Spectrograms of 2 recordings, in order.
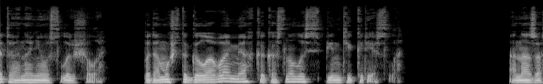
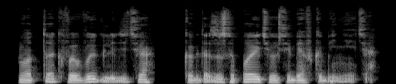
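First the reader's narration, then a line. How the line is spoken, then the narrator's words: Soft. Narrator (Russian): мягко произнес он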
